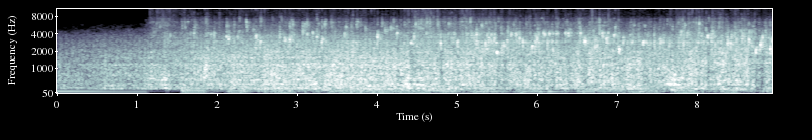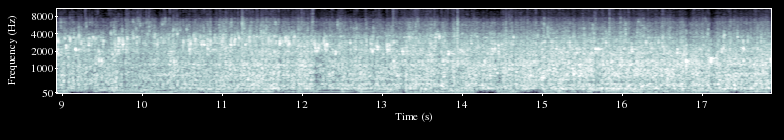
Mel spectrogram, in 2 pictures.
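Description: Potato chunks shallow-frying in hot oil: a steady, dense sizzle that swells about a second in as the potatoes go into the oil.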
